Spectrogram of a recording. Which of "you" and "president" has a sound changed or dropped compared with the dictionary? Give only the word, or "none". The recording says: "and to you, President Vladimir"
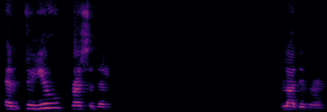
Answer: president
